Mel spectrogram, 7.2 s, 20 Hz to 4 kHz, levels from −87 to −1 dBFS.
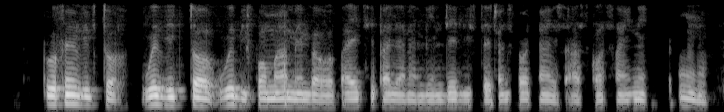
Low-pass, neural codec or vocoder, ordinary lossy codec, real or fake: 3.6 kHz; none; none; real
